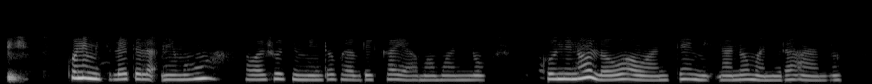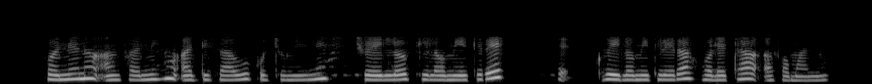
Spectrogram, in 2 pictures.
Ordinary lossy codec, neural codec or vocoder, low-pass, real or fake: MP3, 24 kbps; none; 3.6 kHz; real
